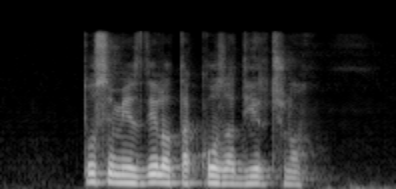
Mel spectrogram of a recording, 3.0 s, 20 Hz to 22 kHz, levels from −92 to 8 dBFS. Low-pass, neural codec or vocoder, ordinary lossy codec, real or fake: 10.8 kHz; codec, 24 kHz, 3.1 kbps, DualCodec; none; fake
